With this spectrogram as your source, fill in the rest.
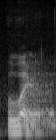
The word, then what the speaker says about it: world: वर्ल्ड, अब देखिए यहाँ बताया कि आर के बाद कोई स्वर ना हो तब भी साइलेंट रहेगा। अब देखिए वर्ल्ड में क्या है, वर्ल्ड संसार वाला, WORLD, तो इसमें र नहीं बोलेंगे, वर्ल्ड बोलेंगे। शॉर्ट, ठीक है, शॉर्ट कहेंगे,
